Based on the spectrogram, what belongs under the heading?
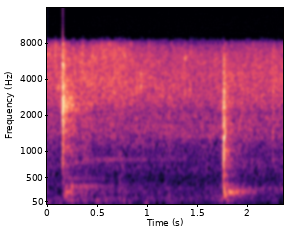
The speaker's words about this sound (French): les petites pommes de terre qui sont encore au four avec les carottes, j'adore ce bruit, le crépitement.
